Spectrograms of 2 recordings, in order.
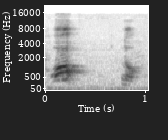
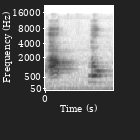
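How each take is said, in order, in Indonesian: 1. Kata itu diawali vokal u. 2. Kata itu diawali vokal a. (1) "kalau dia dhammah, maka dia juga dhammah" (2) "Kalau aktub nanti sama dengan fi'il mudhari"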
